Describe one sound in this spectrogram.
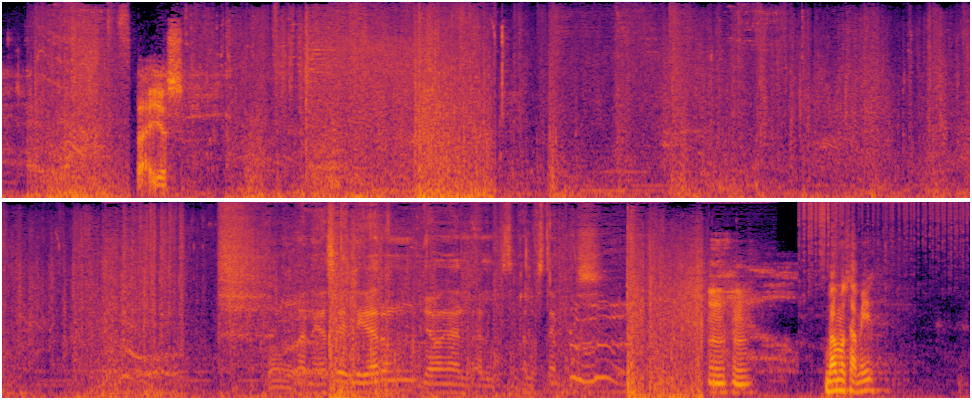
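Spells and weapons clash with bursts and blasts in a game battle.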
